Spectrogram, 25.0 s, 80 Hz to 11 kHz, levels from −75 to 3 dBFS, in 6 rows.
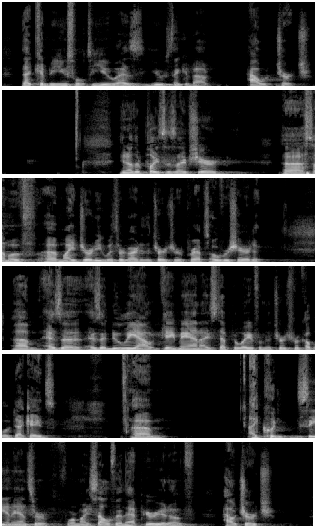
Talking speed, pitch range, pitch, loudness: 160 wpm, 115-130 Hz, 120 Hz, -19 LUFS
